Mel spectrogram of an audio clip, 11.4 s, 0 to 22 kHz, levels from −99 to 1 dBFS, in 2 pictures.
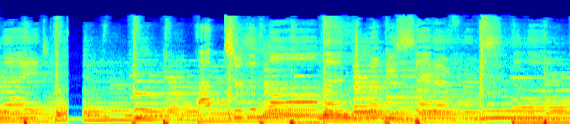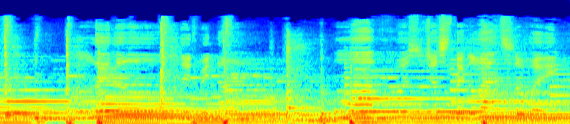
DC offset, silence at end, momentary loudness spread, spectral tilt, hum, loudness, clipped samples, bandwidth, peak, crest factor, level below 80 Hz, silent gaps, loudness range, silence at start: under 0.1%; 0 s; 5 LU; -5.5 dB/octave; none; -21 LUFS; under 0.1%; 13 kHz; -4 dBFS; 16 dB; -28 dBFS; none; 1 LU; 0 s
